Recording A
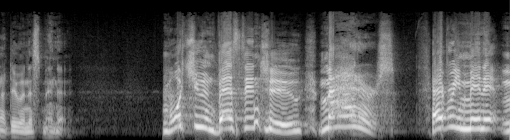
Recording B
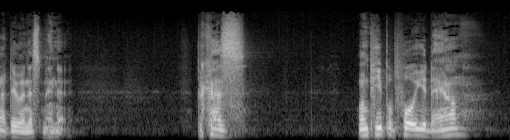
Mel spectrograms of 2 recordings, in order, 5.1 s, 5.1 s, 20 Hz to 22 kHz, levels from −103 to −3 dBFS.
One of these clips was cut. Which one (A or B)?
A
